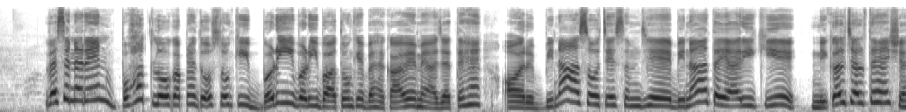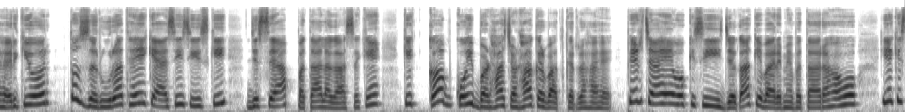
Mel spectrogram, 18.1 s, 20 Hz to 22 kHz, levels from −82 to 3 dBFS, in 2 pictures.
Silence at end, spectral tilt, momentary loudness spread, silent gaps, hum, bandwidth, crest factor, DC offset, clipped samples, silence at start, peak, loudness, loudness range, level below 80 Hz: 0 s; -2 dB/octave; 5 LU; none; none; 16 kHz; 12 dB; under 0.1%; under 0.1%; 0.45 s; -4 dBFS; -15 LUFS; 2 LU; -50 dBFS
